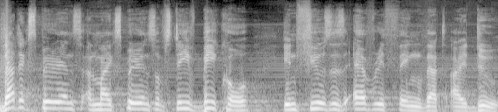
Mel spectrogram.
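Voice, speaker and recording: With music in the background, a man with a Zulu accent talks at a moderate pace in a high voice with ordinary pitch variation. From South Africa, Zulu township. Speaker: musician and panelist. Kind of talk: conference panel talk. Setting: conference panel with audience.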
